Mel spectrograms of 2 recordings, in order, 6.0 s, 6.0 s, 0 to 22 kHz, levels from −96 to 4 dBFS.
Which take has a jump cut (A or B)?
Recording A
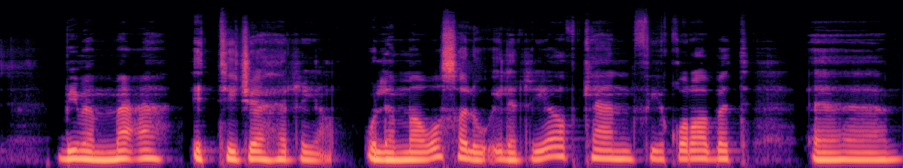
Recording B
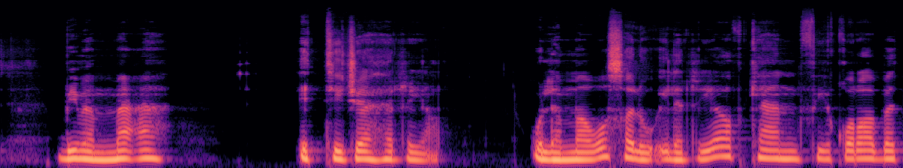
A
